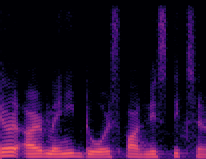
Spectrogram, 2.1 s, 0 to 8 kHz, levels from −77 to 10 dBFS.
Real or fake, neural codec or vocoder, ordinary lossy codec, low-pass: fake; codec, 16 kHz, 0.5 kbps, FunCodec, trained on Chinese and English, 25 frames a second; none; none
